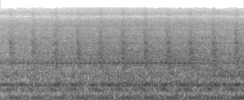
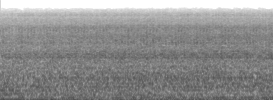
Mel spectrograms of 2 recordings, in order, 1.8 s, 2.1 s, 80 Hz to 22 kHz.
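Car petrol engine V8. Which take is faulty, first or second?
first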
